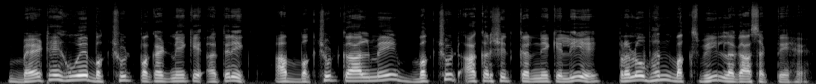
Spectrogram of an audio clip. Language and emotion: Hindi, neutral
